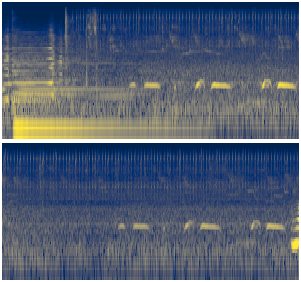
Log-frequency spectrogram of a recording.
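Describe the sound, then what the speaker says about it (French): Blackbirds sing in short, repeated fluting phrases at moderate distance over quiet ambient noise, with insects chirring softly behind them and a brief louder sound at the start. "T'entends les merles?"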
